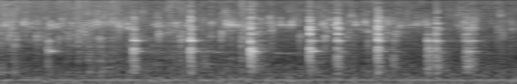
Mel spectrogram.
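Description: Minced garlic and chopped onion sizzle and crackle in a hot pan in a home kitchen, with steady frying hiss and irregular sharp pops and stirring scrapes, close up and with no voices.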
